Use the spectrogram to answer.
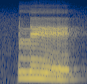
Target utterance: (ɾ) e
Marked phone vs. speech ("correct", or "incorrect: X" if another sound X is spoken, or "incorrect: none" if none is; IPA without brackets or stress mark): incorrect: l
